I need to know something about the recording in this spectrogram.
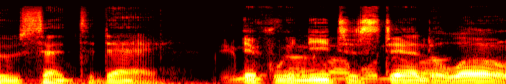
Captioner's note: through translator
